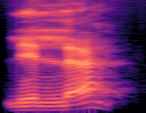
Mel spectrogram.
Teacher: Kita baca tebal ke nipis? Baca nipis. Sebab apa? Sebab lam di sini, baris bawah.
